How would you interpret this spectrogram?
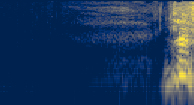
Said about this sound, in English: Don't sneeze at me.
